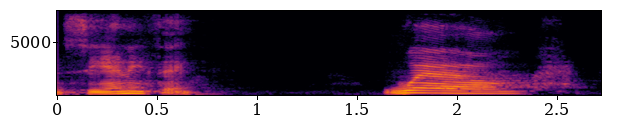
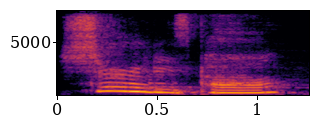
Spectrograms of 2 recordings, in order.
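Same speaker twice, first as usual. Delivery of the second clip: pigtail voice; 8 semitones higher than usual. A narrator's reading. The pigtail coaxes Paul in a high little voice. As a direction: coax him like a tiny tempter. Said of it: "said the pigtail".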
